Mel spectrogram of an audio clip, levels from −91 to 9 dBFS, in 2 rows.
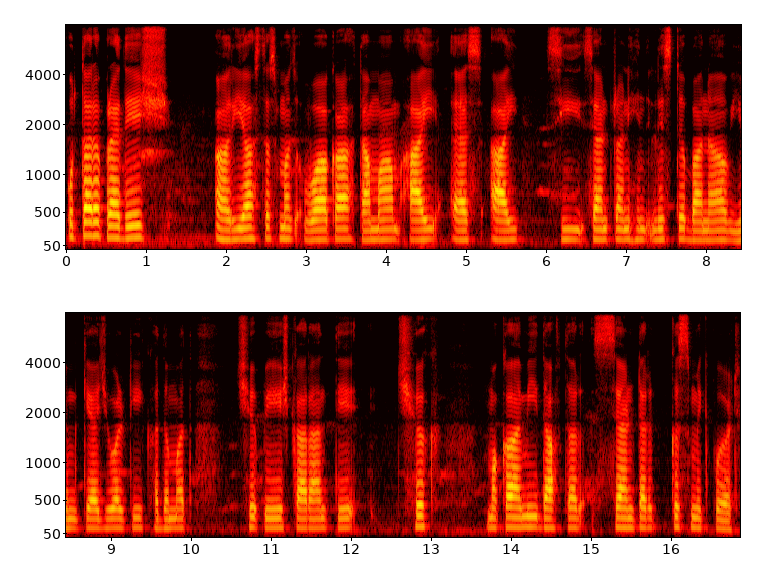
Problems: background sounds at intervals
